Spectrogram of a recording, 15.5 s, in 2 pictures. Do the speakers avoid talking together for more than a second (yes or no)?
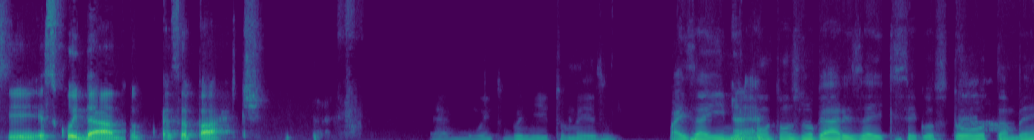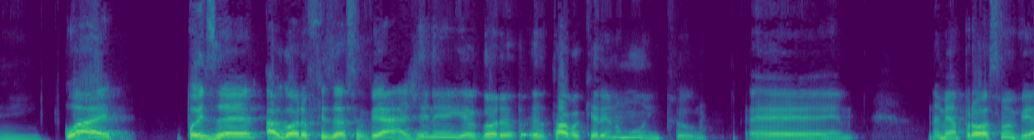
yes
